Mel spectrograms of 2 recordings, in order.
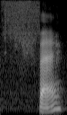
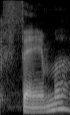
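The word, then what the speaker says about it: faim: Um, and this one, make sure that you're pronouncing fe f a i m, like fe. Um, and not like fame or fam because fam is the word for woman. Um, so just careful with that one. Um, so it should be pronounced fe. So sort of like an f a y sort of sound.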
